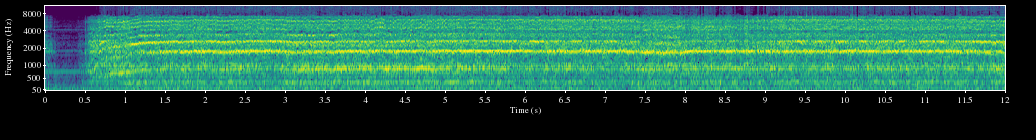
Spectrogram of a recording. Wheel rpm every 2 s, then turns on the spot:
100, 230, 220, 230, 230, 230.
none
